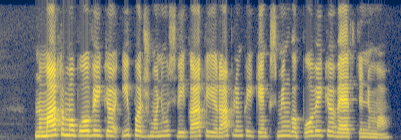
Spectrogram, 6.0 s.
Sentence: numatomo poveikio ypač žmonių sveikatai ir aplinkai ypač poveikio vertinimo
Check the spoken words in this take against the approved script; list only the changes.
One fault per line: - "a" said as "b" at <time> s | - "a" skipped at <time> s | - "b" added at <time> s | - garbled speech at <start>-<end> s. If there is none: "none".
- "ypač" said as "kenksmingo" at 3.9 s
